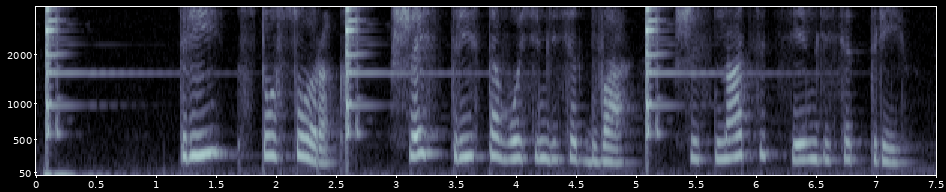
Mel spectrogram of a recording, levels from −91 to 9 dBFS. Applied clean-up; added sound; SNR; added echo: none; Cutlery, silverware / Dishes, pots, and pans; 1 dB; none.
